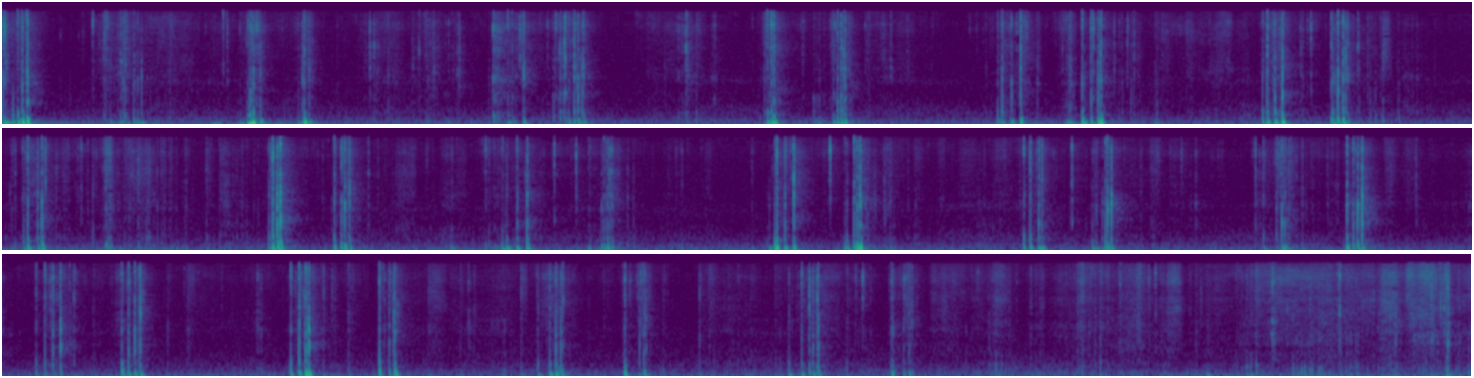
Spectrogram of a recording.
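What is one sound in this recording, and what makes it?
Fingertips tap and drum on a cardboard box close to the microphone.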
